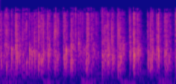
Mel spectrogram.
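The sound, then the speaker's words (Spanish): Canned applause sound effect, a crackly mass of clapping that surges and dips in quick repeated swells, fairly faint and with no voices over it. “Esos aplausos que me rompen los micrófonos, que me gustan tanto. O sea que os voy a dar yo uno de lata.”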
